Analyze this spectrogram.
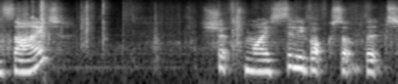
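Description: A plastic snack packet crinkles as it is handled.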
